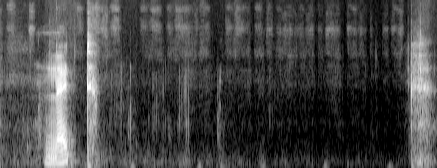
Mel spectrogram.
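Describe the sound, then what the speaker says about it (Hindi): A net purchase accounting formula being handwritten, with short scratchy pen strokes in a few quick bursts and small taps between them, close and fairly quiet. "नेट परचेज का फॉर्मूला यहां पर को मैं लिख देता हूं"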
